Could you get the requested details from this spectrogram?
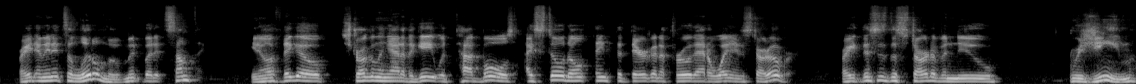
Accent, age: American, 30-49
